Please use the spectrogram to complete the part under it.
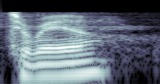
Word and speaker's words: Terrell: Oh, my name is Terrell.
